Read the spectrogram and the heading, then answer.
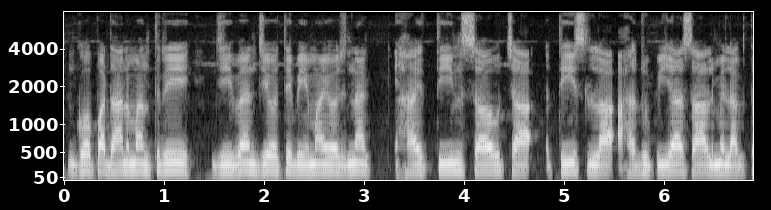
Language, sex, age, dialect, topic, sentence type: Magahi, male, 25-30, Western, banking, question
